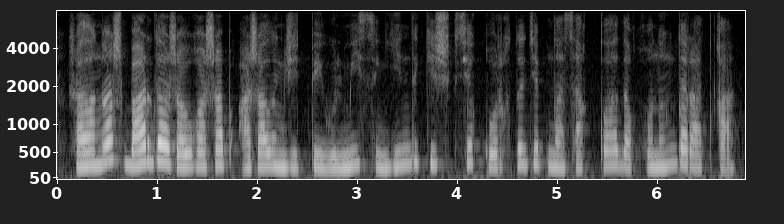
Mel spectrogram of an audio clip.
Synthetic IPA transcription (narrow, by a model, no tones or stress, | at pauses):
ʒ̥ɑlˠɑɴɑʃbɑɾd̪ɑʒɑwʁɑʃɑpɑʒɑlˠəɴʒe̞t̪̚pejwɵlmejsɪŋje̞nd̪ɪkʲʰeʃɪ̥kse̞qʰo̞ɾəqt̪əd̪e̞pnɑsɑqːəlˠɑd̪əqʰonəɴd̪ɑɾɑt̪qɑ̰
